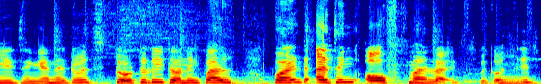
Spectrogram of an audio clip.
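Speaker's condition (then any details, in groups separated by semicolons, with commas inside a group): Cerebral palsy; since early childhood, childhood physical and occupational therapy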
